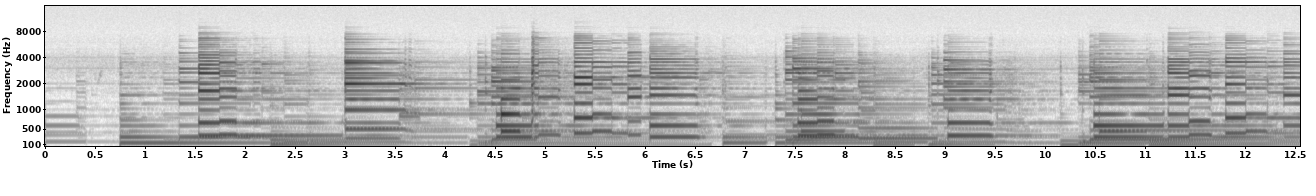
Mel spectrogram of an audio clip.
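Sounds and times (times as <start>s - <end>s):
R&B guitar grooves: 0.0s - 12.5s.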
